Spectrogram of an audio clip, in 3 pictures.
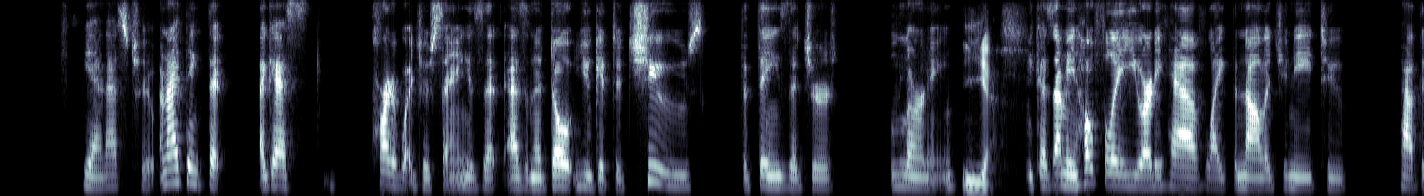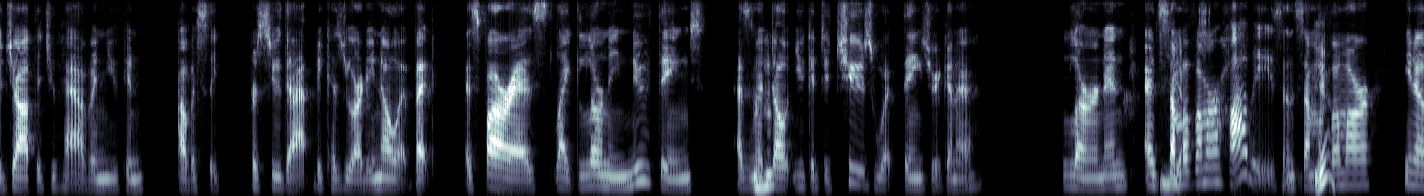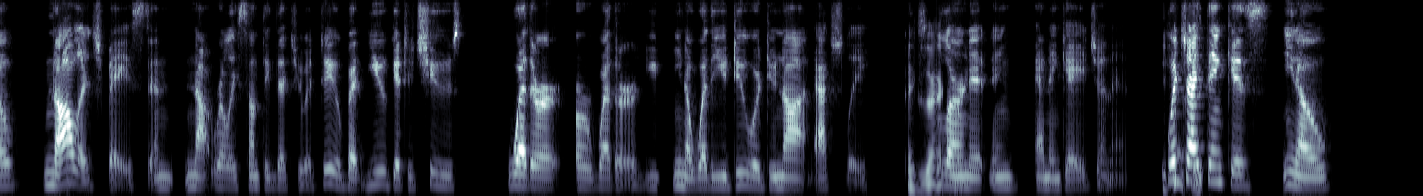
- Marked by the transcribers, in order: other background noise; laughing while speaking: "Yeah"
- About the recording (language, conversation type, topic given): English, podcast, What helps you keep your passion for learning alive over time?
